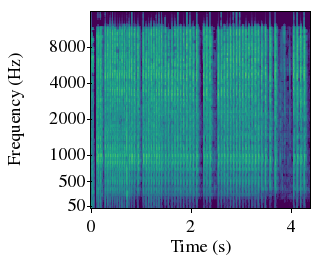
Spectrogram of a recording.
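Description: Hammer driving a square wooden stick down through a steel dowel plate, a fast, even run of sharp knocks with a short break about two seconds in.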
